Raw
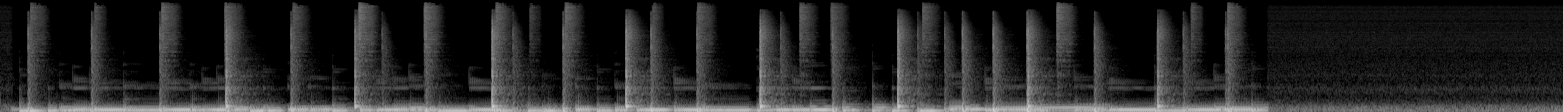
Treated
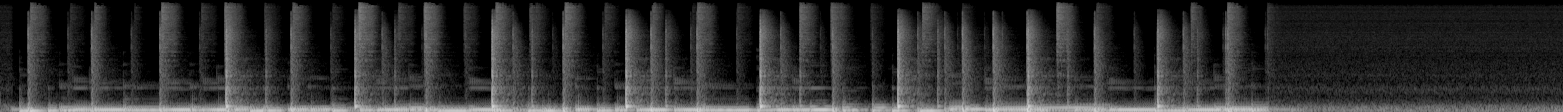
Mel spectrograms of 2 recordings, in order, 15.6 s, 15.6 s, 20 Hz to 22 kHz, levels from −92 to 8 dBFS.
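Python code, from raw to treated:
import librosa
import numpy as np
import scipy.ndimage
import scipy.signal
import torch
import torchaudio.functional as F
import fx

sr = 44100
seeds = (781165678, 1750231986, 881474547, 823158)

y = x + 10.0 ** (-18.5 / 20.0) * np.pad(x, (int(397 * sr / 1000.0), 0))[:len(x)]
y = y * librosa.db_to_amplitude(3.0)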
